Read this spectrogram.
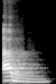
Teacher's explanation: huruf ba yang sukun tanpa kita qalqalahkan. Ab. Ingat fokusnya bibir, ya.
